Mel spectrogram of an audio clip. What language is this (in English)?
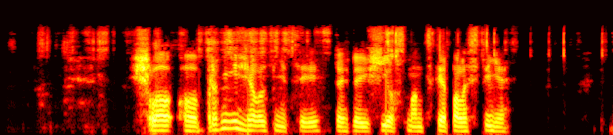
Czech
